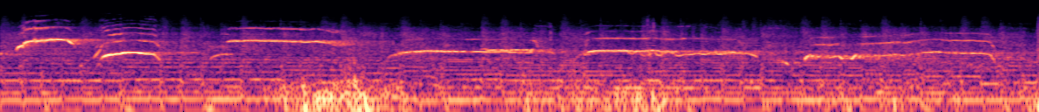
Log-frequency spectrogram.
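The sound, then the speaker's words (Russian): Several people scream and whoop loudly and continuously while riding down a water slide, their high, wavering shrieks rising and falling over a steady rushing background noise. “А ты помнишь, что кричать не нужно?”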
